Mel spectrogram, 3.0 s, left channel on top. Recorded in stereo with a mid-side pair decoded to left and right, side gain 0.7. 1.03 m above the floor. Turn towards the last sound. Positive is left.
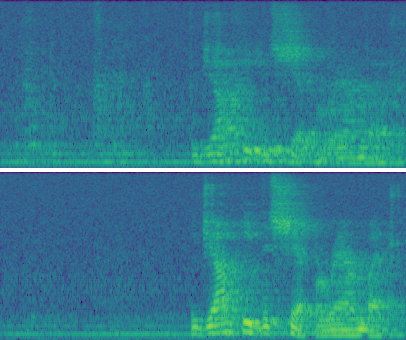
turn(degrees=-40)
